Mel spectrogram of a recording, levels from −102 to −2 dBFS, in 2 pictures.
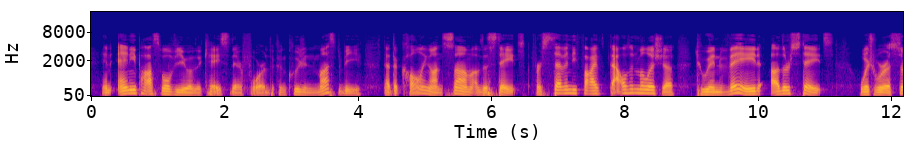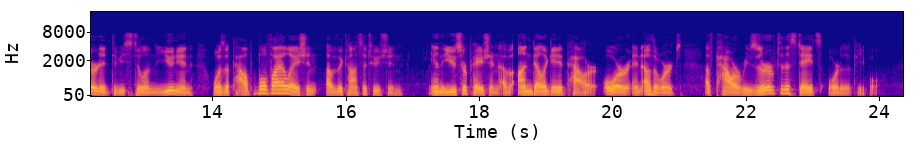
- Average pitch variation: No, wide, 6.1 semitones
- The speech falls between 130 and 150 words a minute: No, average, 160 wpm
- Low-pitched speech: Yes, low, 110 Hz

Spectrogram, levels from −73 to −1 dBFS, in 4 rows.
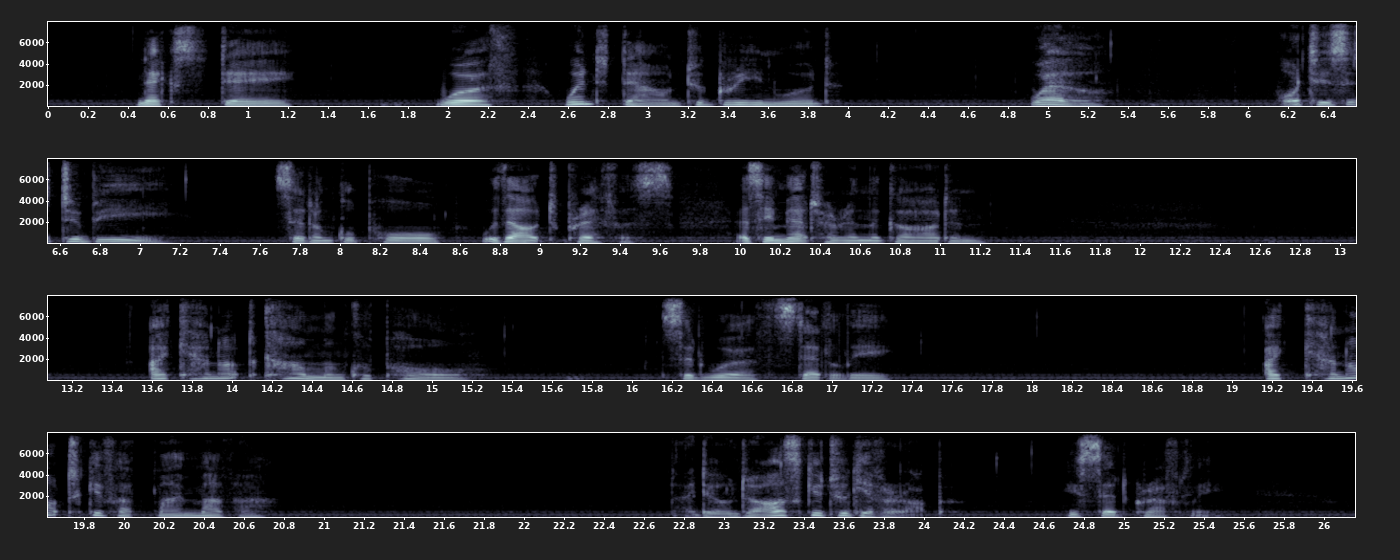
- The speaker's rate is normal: No, slow, 115 wpm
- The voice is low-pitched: No, medium, 150 Hz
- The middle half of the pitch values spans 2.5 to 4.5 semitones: No, average, 5.1 semitones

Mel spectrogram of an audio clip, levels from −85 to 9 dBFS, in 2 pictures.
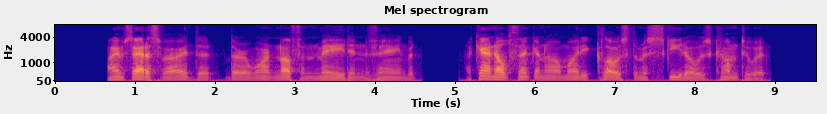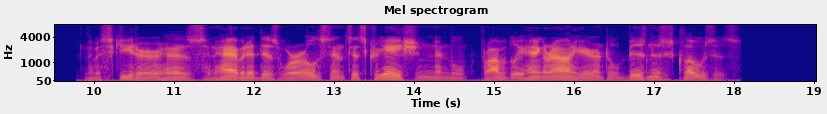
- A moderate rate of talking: No, slow, 130 wpm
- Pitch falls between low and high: No, very low, 95 Hz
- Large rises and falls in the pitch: No, average, 3.4 semitones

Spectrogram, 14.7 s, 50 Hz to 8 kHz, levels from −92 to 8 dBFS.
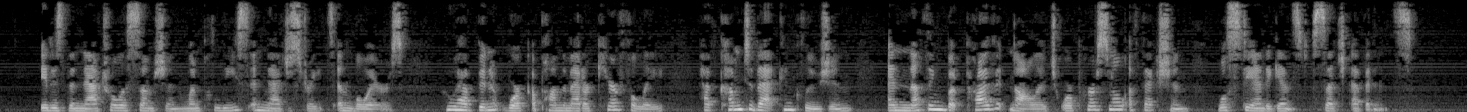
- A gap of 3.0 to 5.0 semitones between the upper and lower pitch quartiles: No, wide, 5.4 semitones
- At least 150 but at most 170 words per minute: Yes, average, 160 wpm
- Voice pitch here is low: No, medium, 185 Hz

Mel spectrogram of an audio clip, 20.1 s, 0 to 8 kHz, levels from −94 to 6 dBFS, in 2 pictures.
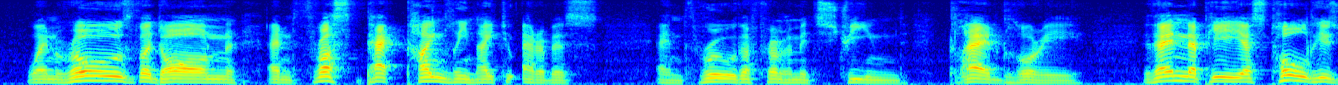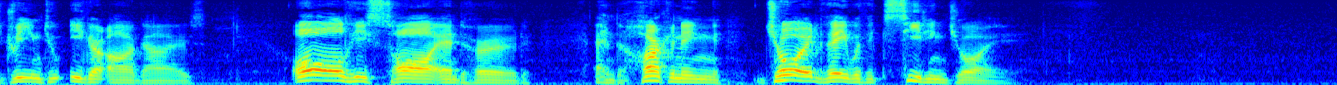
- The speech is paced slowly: Yes, slow, 115 wpm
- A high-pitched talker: No, low, 115 Hz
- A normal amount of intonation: No, wide, 6.0 semitones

